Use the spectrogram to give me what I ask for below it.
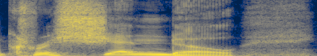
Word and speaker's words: crescendo: And I know it's popular, and that's why I said in the intro, its popularity is constantly in crescendo. Y sé que conocéis esa palabra, pero la pronunciación es un poco diferente.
